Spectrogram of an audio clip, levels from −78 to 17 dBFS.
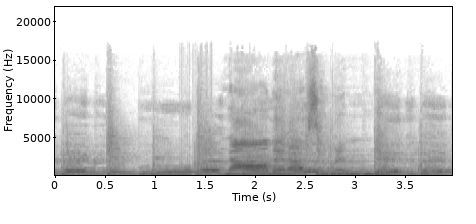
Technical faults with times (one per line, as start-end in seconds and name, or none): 1.25-1.57 processor overload crackle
